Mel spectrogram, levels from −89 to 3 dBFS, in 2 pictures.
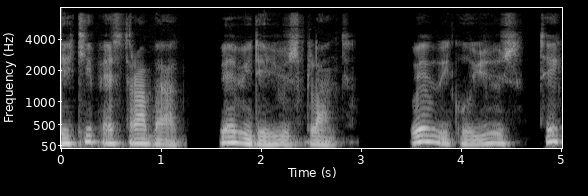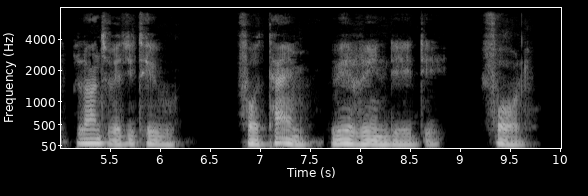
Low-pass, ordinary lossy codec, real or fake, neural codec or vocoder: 7.2 kHz; AAC, 32 kbps; real; none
